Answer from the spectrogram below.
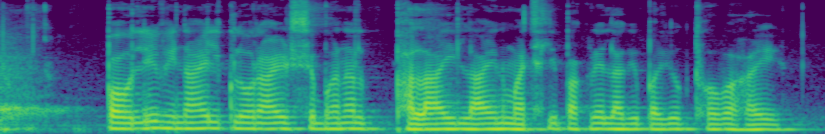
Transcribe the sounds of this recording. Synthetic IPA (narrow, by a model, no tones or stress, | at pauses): pəʊliʋinaɪlkloɾaɪɖsebənəlpʰəlailaɪnmət͡ʃʰlipəkɽeləɡipɾəjʊɡ̚t̪ɦobəɦəɪ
